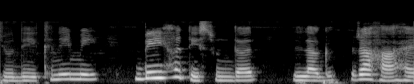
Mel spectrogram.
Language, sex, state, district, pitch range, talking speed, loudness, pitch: Hindi, female, Bihar, Kaimur, 180-235 Hz, 115 wpm, -17 LUFS, 190 Hz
